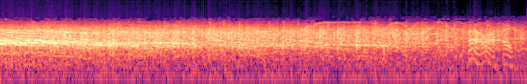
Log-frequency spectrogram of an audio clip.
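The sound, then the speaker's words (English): A crowd bursts into sustained applause encouraging Jack Benny to come up and play a violin solo, a dense, steady wash of clapping that stays loud throughout and eases off slightly near the end. “I'm sure that with a little encouragement and applause, we can get Jack Benny to come up here...”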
